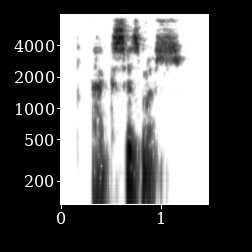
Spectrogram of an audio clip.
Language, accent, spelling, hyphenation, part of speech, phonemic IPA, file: English, Southern England, accismus, ac‧cis‧mus, noun, /ækˈsɪzməs/, LL-Q1860 (eng)-accismus.wav
- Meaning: The feigning of disinterest in something while actually desiring it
